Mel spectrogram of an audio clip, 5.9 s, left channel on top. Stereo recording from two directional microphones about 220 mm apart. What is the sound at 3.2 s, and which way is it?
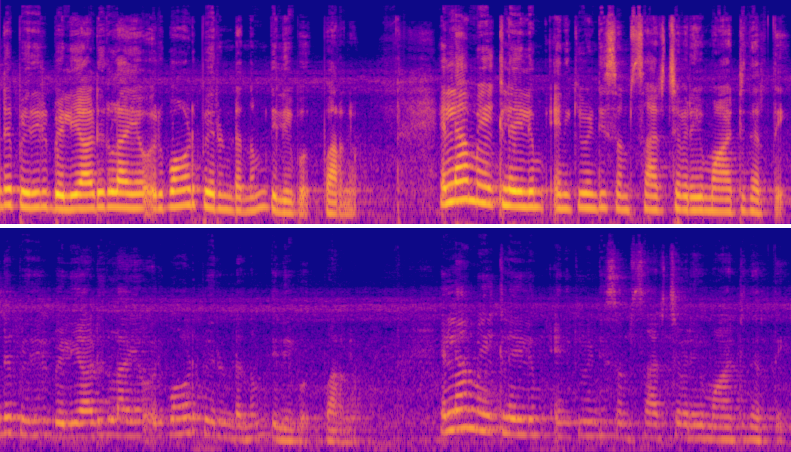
A woman's voice, 50° left (ahead or behind).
